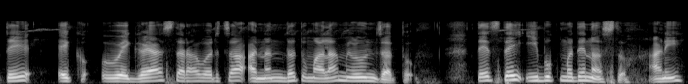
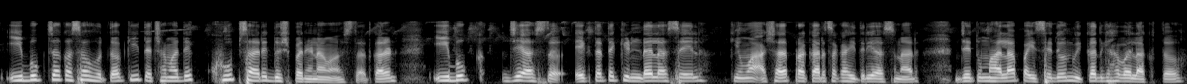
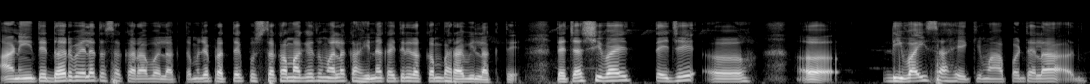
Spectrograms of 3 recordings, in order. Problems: background sounds at intervals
